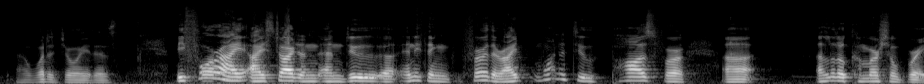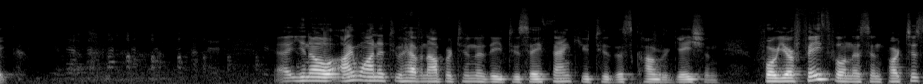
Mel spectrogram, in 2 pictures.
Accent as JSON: {"language": "English", "town": "Phoenix", "region": "Arizona", "country": "United States", "said": "And since I'm from Phoenix, I guess I'm the tax collector."}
